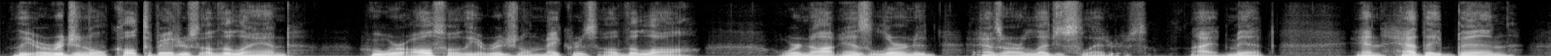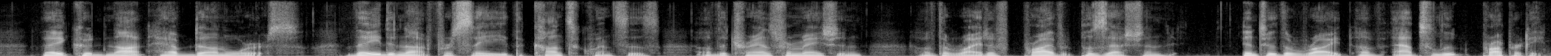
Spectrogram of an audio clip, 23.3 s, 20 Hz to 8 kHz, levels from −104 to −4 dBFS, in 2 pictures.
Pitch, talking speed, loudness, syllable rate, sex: 110 Hz, 140 wpm, -21 LUFS, 5.0 syllables/s, male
